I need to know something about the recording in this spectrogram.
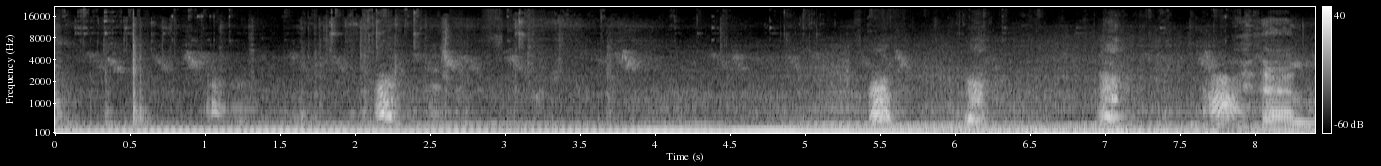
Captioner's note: large motorcycle driving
